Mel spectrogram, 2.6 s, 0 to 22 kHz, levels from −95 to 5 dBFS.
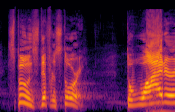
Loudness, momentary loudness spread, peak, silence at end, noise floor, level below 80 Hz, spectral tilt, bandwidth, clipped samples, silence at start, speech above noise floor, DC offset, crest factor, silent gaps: -17 LUFS; 16 LU; -2 dBFS; 0 s; -58 dBFS; -60 dBFS; -2 dB/octave; 17 kHz; under 0.1%; 0.15 s; 41 dB; under 0.1%; 16 dB; none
